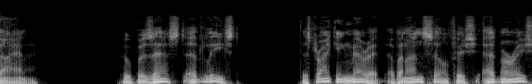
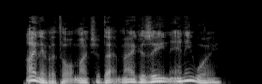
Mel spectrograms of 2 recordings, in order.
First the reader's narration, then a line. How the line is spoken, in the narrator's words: said Diana hotly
